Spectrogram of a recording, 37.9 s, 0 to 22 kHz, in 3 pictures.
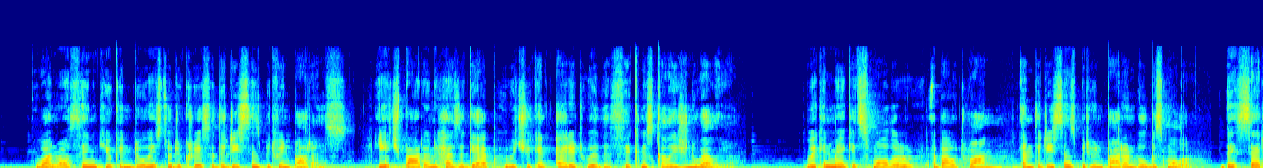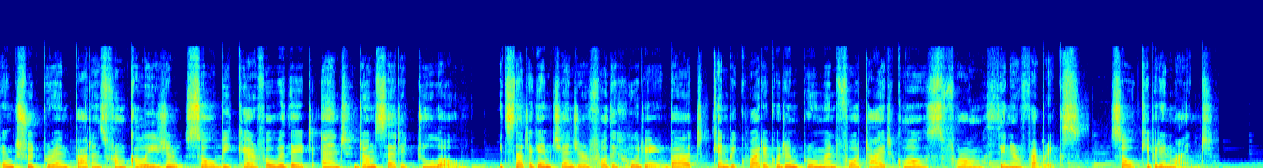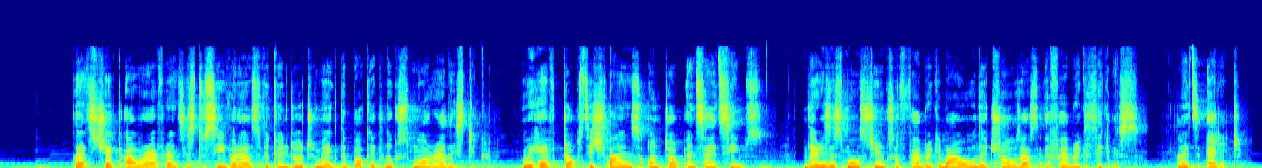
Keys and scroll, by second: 4.8 a, 9.3 1, 9.5 Return, 11.3 space, 20.7 space.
